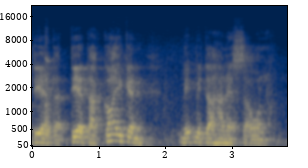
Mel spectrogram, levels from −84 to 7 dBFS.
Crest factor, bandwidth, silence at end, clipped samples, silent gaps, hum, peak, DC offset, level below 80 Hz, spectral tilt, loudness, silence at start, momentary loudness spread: 16 dB; 10.5 kHz; 0.2 s; under 0.1%; none; none; -2 dBFS; under 0.1%; -52 dBFS; -7 dB/octave; -19 LUFS; 0 s; 9 LU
